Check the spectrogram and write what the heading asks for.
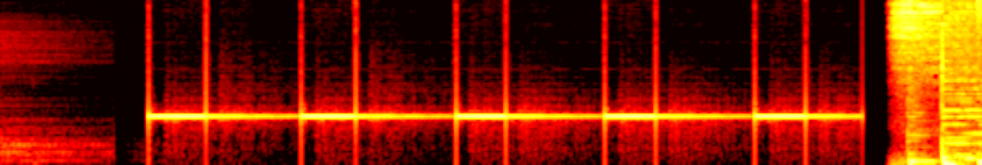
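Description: Five-second broadcast countdown cue for affiliate stations: a steady high beep tone pulsing once a second, five times, each pulse starting with a click and fading a little before the next. It starts about a second in and cuts off just before the end.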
